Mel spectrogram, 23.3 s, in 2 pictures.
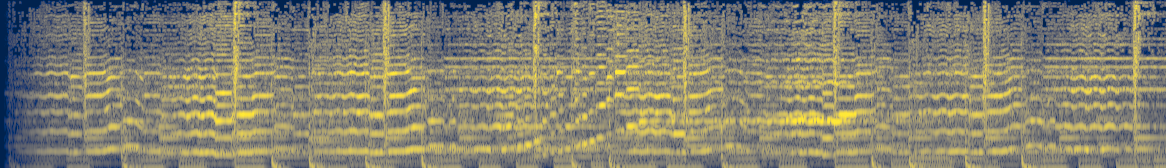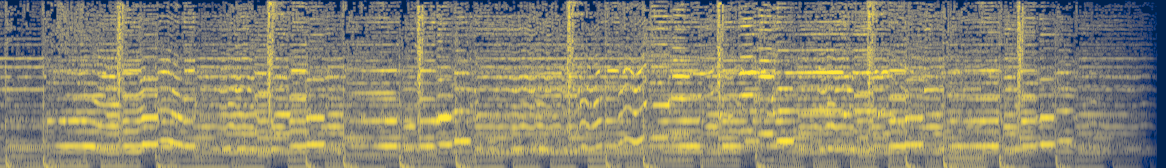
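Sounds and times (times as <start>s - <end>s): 
very sad instrumental ringtone: 0.4s - 23.0s.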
